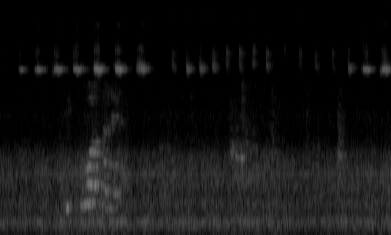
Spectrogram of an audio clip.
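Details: A newly emerged two-spotted cricket, a species of Okinawan parks and dry grassland, gives steady, high, ringing "piri-piri" chirps in quick, even succession, louder than an earlier individual.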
